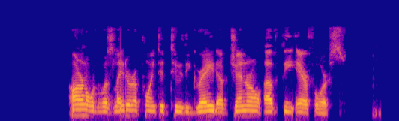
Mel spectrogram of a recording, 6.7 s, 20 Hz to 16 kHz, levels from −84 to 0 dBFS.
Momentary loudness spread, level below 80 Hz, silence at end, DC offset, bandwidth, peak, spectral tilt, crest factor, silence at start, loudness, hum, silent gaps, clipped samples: 8 LU; -64 dBFS; 0.35 s; under 0.1%; 7.8 kHz; -2 dBFS; -5.5 dB/octave; 18 dB; 1.15 s; -19 LUFS; none; 4.64-4.69 s, 5.78-6.20 s; under 0.1%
